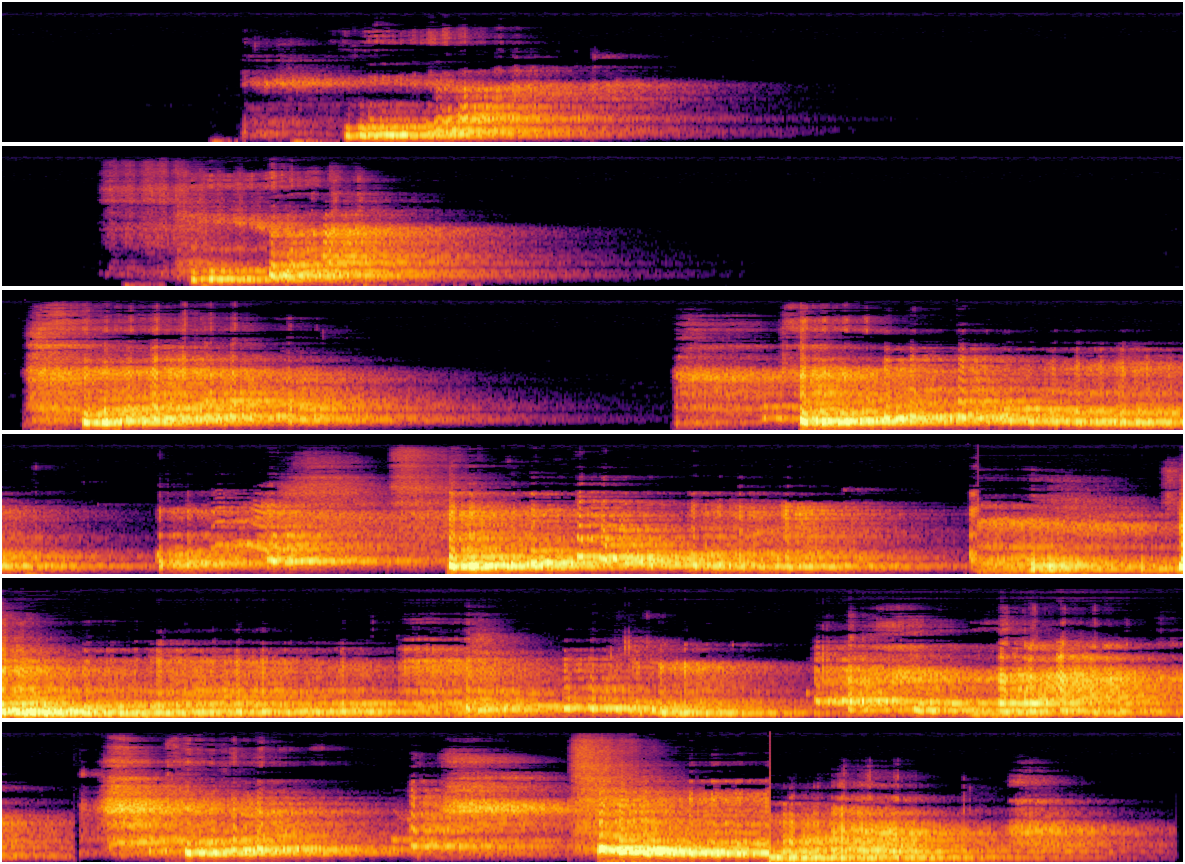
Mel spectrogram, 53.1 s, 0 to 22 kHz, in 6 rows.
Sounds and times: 2.6s Insane Women Laughter 4.2s
10.2s Insane Women Laughter 12.2s
18.0s Insane Women Laughter 20.4s
23.6s Insane Women Laughter 26.7s
27.8s Insane Women Laughter 29.2s
29.9s Insane Women Laughter 32.9s
35.3s Insane Women Laughter 38.2s
38.9s Insane Women Laughter 41.0s
41.6s Insane Women Laughter 44.2s
45.1s Insane Women Laughter 51.7s

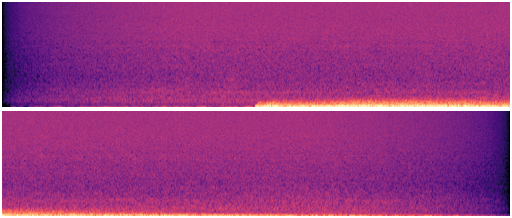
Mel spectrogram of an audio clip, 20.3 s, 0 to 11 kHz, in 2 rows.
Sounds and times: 5.1s earthquake 17.6s

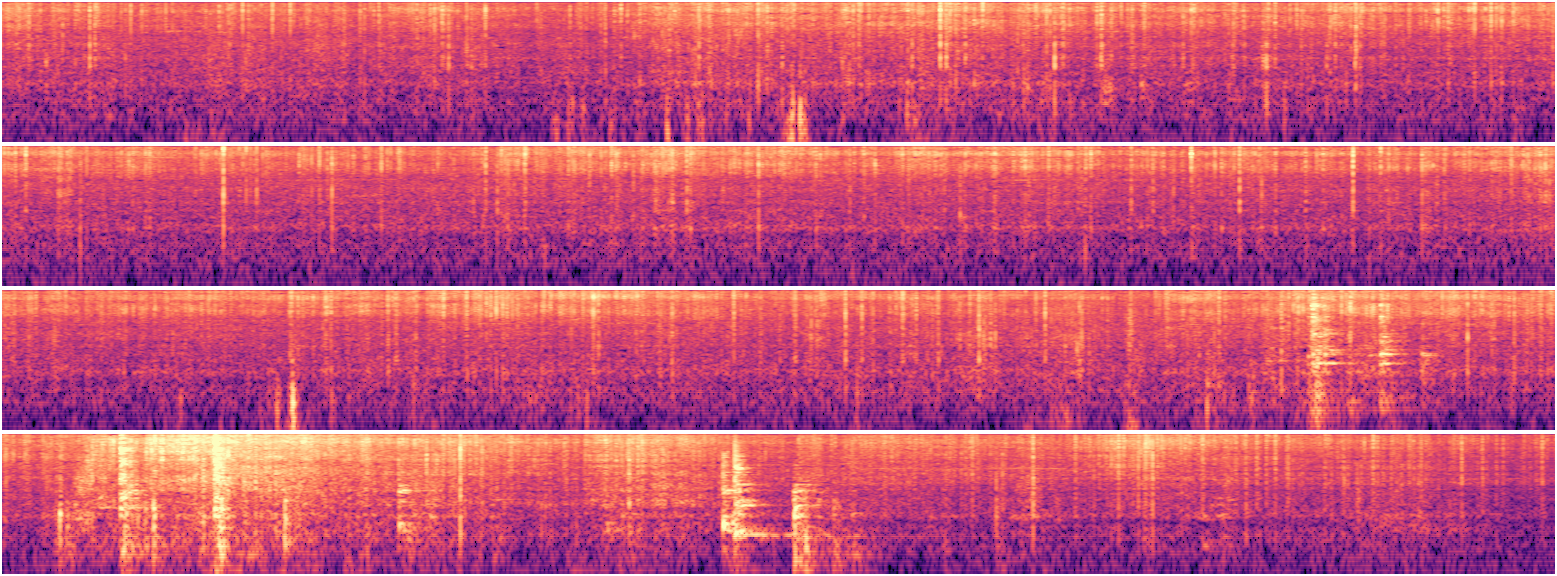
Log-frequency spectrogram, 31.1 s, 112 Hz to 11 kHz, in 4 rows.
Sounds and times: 0.0s sausages sizzling on the barbecue 31.0s
21.8s grill tongs clatter 28.1s

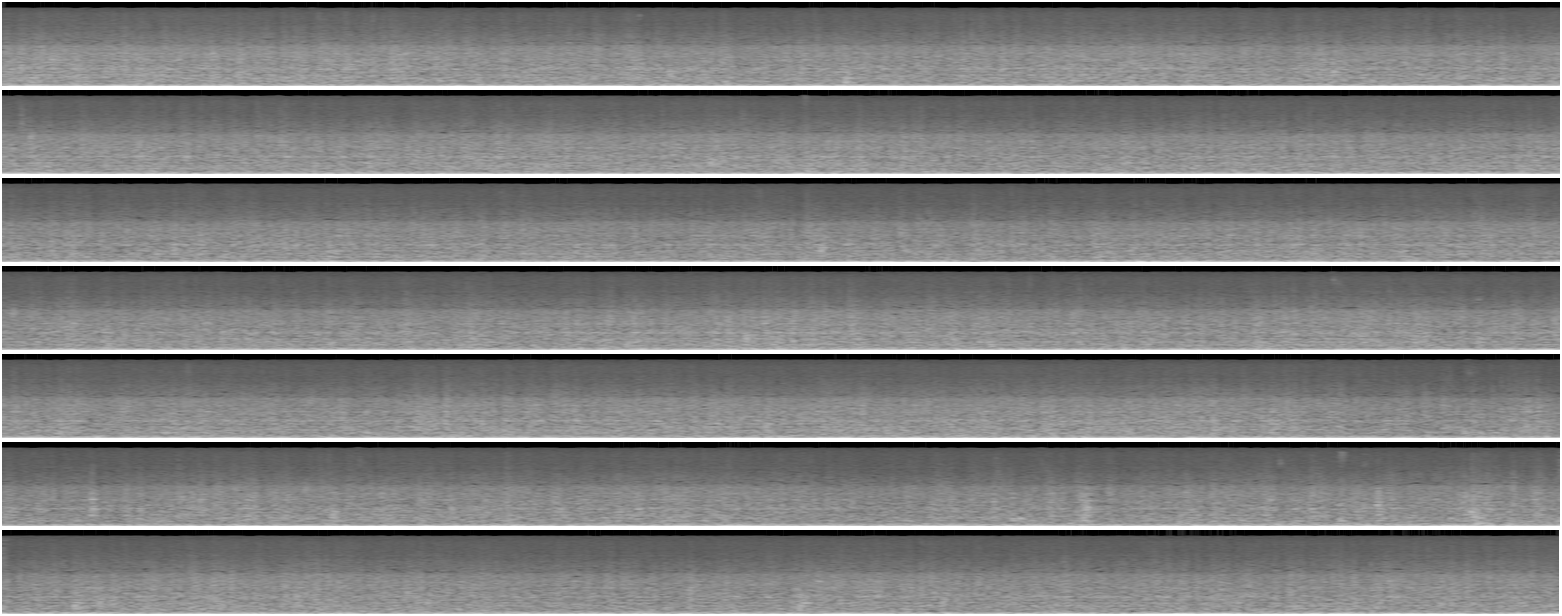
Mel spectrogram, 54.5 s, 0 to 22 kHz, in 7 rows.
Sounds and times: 0.0s medium rain 54.5s

